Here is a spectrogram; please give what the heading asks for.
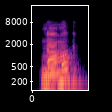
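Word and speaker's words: mneme: एक शब्द दिया था नेमे जिसमें एम साइलेंट है ने में और दूसरा शब्द दिया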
